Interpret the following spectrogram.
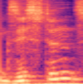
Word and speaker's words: x6tence: Do I pronounce it x6tence?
